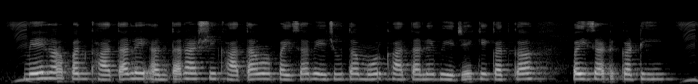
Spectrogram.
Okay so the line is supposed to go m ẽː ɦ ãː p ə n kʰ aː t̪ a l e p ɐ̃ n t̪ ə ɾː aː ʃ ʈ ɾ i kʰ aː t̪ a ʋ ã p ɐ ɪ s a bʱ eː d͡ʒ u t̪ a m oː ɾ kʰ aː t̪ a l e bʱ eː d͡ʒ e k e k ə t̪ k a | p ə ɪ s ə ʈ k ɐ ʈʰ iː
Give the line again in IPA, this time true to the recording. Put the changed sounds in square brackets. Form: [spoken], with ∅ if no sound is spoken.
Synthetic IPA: m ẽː ɦ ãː p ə n kʰ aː t̪ a l e [ʔ] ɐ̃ n t̪ ə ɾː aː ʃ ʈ ɾ i kʰ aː t̪ a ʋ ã p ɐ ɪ s a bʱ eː d͡ʒ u t̪ a m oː ɾ kʰ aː t̪ a l e bʱ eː d͡ʒ e k e k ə t̪ k a | p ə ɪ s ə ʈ k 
